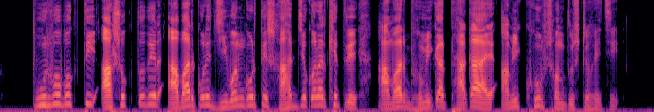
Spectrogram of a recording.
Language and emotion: Bengali, happy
